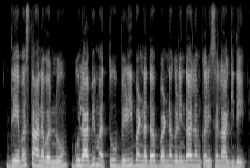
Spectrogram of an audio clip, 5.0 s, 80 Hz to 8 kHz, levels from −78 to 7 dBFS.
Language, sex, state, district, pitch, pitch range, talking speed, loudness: Kannada, female, Karnataka, Bidar, 235 Hz, 225-245 Hz, 85 wpm, -15 LUFS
